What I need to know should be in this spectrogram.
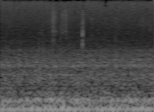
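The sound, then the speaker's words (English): Steady low engine rumble and road noise heard from inside a Porsche as it is driven, an even, droning hum without clear revving or gear changes and no talk. “So we're out driving around doing our chores, folks, like we are wont to do. Now, I realize I'm not supposed to be podcasting in this Porsche”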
